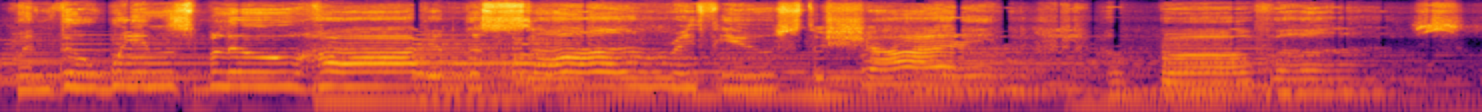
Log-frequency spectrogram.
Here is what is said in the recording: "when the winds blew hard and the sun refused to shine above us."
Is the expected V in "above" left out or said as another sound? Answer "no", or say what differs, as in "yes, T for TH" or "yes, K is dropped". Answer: no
